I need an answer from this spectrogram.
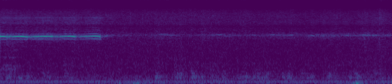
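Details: In daytime outdoors, a high, thin insect trill holds one steady pitch over a low, rushing wind.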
